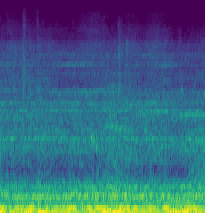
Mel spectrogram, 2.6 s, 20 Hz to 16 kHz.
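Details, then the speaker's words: Central Boiler Classic CL 6048 outdoor wood boiler at startup, circulation pump running and pipe getting hot: a low, steady hum and rumble with no knocking or grinding. Normal pump circulation. "Um, I don't know if you can hear on camera, but I can hear it circulating. Pipe's getting hot."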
